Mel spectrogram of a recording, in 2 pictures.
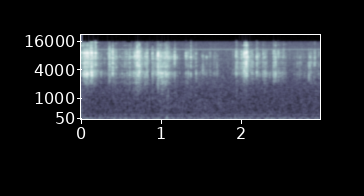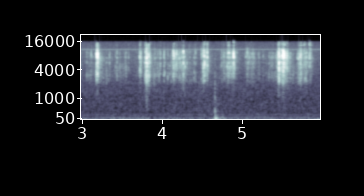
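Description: A handful of mixed solid metal coins is swept together by fingertips on a bedsheet, gathered into the palm and shaken in a loose fist. The result is a quiet, steady stream of bright, short metallic clinks and jingles over a soft low rustle, with a few sharper jangles standing out.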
